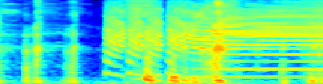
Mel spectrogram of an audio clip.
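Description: A loud, blaring air horn blast starts after a short pause and holds steady with bright, buzzing harmonics for over a second, following a few quiet muffled thumps at the beginning.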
